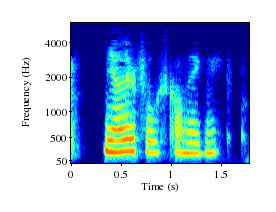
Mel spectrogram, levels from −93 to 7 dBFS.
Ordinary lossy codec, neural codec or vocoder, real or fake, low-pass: MP3, 24 kbps; codec, 16 kHz in and 24 kHz out, 0.9 kbps, LongCat-Audio-Codec, fine tuned four codebook decoder; fake; 5.4 kHz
